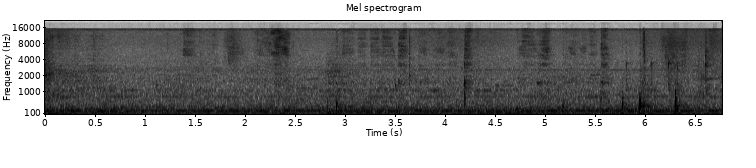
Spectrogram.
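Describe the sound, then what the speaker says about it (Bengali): Chalk or marker scratching across a classroom board during a chemistry lecture, a steady soft scraping with a few sharper taps near the end, over a low room hum. "এরপর লিখবো আবার"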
